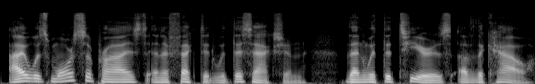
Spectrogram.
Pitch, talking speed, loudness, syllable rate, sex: 105 Hz, 180 wpm, -20 LUFS, 4.4 syllables/s, male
